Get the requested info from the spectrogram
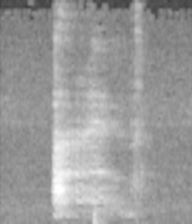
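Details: Female domestic cat that likes to croak giving one short, harsh, raspy croaking call, a noisy burst lasting about half a second that trails off into a lower grunt, indoors and otherwise quiet.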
